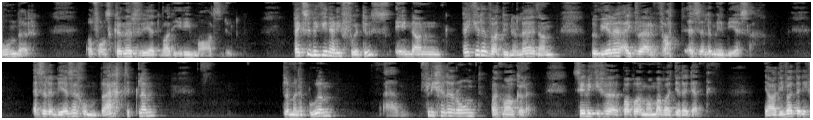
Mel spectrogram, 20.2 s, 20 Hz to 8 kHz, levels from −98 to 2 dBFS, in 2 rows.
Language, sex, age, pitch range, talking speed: English, male, 50-69, 115-170 Hz, 185 wpm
